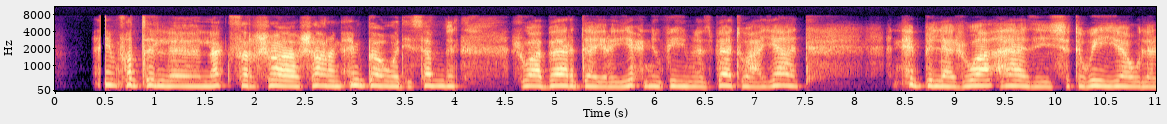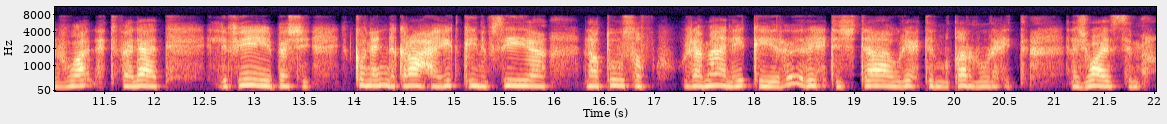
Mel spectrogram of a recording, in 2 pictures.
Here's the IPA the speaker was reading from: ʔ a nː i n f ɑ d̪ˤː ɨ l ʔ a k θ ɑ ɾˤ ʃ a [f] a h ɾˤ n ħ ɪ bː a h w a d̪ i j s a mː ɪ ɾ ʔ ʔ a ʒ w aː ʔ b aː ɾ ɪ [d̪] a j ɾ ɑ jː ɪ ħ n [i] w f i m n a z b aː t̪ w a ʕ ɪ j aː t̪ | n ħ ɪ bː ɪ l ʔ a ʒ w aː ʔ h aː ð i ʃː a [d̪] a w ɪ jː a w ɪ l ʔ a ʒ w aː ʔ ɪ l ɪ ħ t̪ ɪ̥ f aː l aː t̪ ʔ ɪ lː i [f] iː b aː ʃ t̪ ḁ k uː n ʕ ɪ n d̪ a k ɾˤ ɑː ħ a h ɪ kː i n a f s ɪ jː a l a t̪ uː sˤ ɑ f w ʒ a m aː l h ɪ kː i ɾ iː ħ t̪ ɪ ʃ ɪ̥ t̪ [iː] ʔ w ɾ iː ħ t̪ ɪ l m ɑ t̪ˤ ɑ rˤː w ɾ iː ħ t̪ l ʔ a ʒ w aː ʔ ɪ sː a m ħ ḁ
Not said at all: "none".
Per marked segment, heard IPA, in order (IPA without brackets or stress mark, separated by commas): ʃ, d̪, i, t̪, f, aː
